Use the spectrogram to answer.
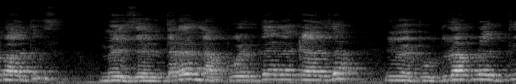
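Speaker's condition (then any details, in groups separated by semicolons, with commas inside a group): Cerebral palsy; difficulty speaking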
